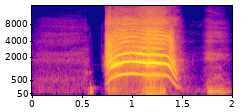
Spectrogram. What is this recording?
woman Susanne screams AA
Susanne screams AA
scream, woman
